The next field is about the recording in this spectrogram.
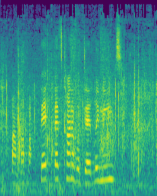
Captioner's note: australian accent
